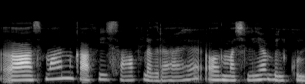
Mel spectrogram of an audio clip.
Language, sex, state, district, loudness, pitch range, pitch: Hindi, female, Chhattisgarh, Raipur, -21 LUFS, 190-230 Hz, 205 Hz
